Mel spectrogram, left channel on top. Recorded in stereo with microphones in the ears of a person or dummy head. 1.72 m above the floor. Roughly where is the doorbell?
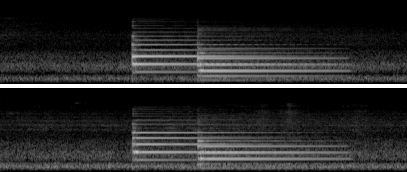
Left.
